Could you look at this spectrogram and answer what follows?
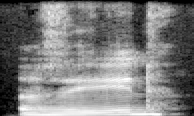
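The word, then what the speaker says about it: read: The book is नॉट रीड बाय, रीड का third form रेड होता है, ठीक है, उच्चारण अलग अलग होता है।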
